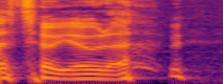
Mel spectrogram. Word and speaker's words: Toyota: I just heard the lack of syllable. Like, you kind of rolled it into one. – Toyota. – I've gotten lazy. Toyota.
